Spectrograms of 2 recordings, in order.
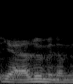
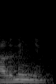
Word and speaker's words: aluminum: No, aluminum, not aluminium.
